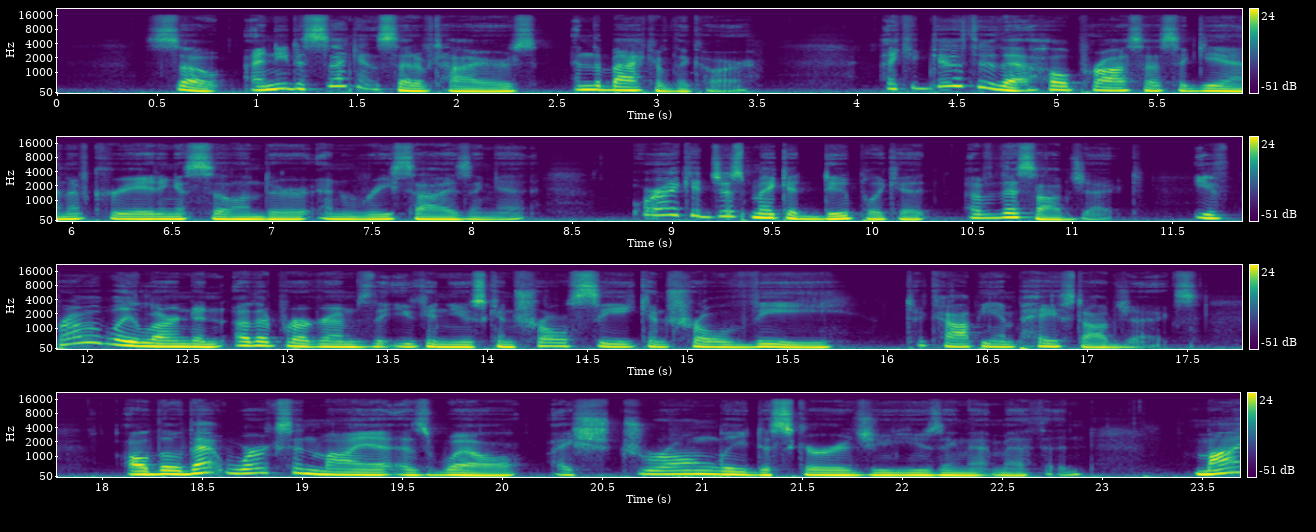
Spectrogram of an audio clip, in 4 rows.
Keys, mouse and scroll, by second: 5.3 click.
